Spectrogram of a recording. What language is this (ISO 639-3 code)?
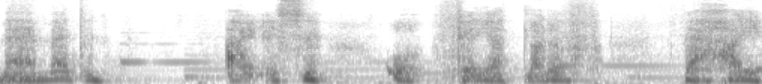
tur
